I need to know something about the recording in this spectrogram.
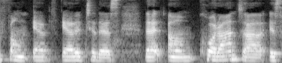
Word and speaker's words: Quaranta: And then I found out, but you found added to this that Quaranta is how you say it in Italian.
